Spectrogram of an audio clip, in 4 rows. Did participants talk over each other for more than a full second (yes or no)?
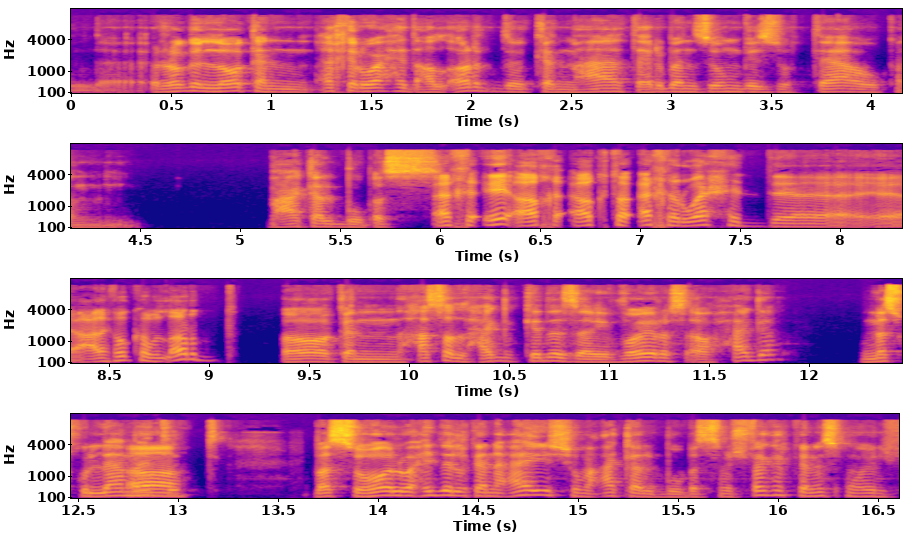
no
